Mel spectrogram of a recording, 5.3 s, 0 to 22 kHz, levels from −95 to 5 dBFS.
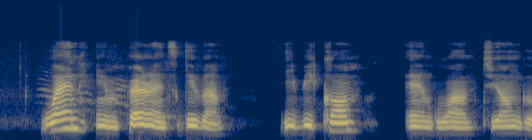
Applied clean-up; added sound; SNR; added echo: none; none; none; none.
